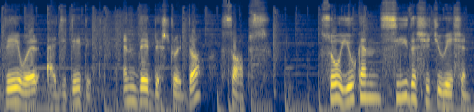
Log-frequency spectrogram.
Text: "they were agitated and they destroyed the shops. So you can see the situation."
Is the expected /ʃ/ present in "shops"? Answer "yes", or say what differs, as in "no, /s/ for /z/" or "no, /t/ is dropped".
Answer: no, /s/ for /ʃ/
